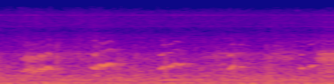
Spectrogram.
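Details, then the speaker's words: Young guinea pig with loud wheezing, X-ray fluid in left lung, likely traumatic pulmonary haemorrhage; chest painful on both sides; stethoscope auscultation: short repeated high squeaking distress cries over low rumble, very fast heart rate, some lung sounds with fast breathing. "so quick of auscultation steroscope i can hear the cries there"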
